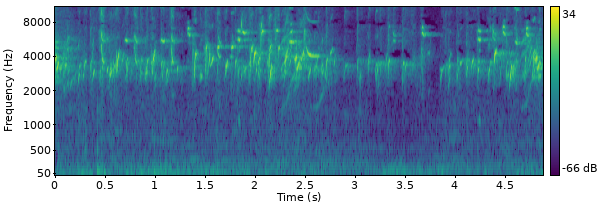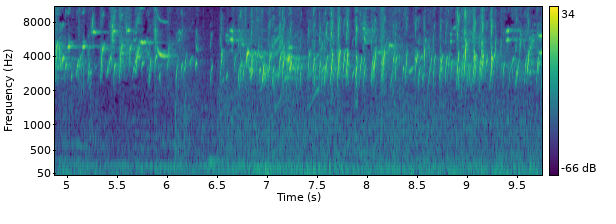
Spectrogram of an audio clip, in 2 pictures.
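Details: European goldfinch song in the betbeta and setseta styles, mating and readiness calls for stimulating silent males: rapid, rattling high-pitched twitters in long runs, with a short pause before another energetic chattering burst.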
